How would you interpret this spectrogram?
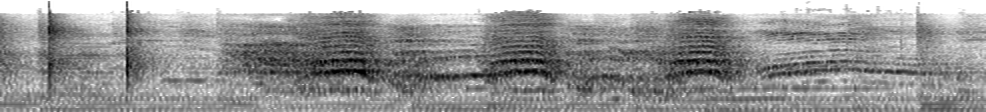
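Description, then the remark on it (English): Several voices scream in long, wavering, rising-and-falling wails, the screams of the damned, over a steady low hum. The cries overlap continuously for about six seconds at a fairly loud level. “Screams of the damned.”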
